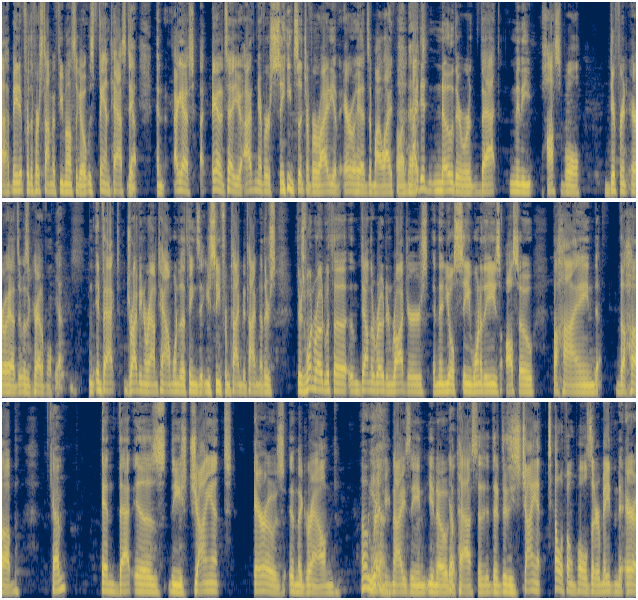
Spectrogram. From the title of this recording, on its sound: NWA Tech Summit Live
